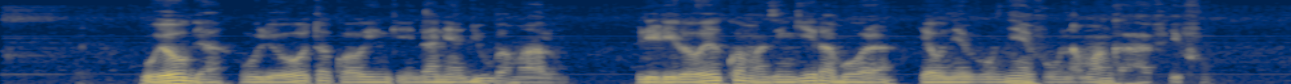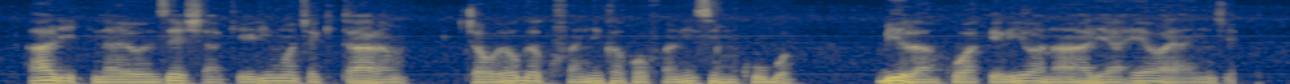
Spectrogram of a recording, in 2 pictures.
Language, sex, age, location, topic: Swahili, male, 18-24, Dar es Salaam, agriculture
